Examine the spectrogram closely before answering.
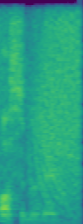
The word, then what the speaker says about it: Masamune: Is that how you pronounce it? Yeah, Masamune.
